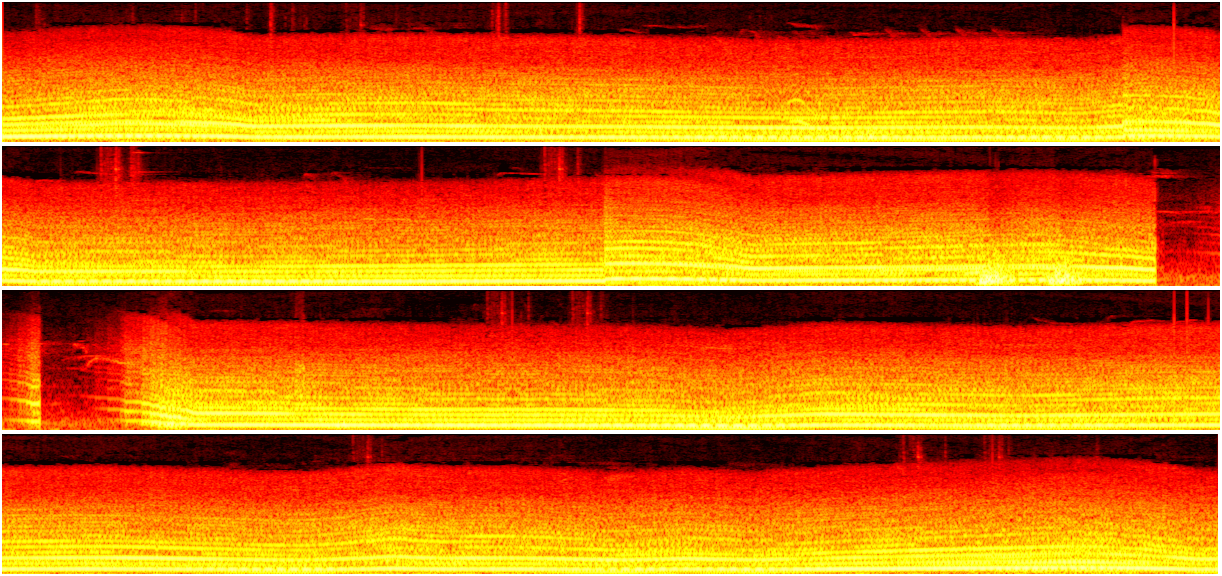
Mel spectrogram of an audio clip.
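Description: A car engine drones steadily, briefly cutting out partway through.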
